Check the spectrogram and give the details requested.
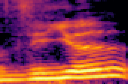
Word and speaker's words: vieux: Alors, vieux, viejo, vieille, vieja, ¿ok? Prononciación masculino, vieux, vieux, como yeux, vieux, yeux, vieux, parecido.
